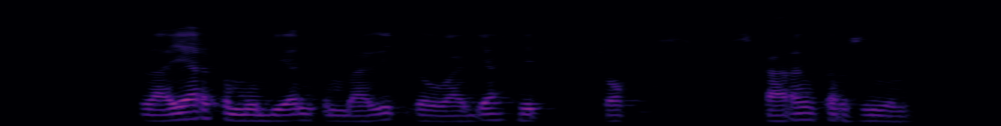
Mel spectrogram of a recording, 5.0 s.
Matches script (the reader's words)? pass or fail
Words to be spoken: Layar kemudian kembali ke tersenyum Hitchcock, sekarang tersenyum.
fail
